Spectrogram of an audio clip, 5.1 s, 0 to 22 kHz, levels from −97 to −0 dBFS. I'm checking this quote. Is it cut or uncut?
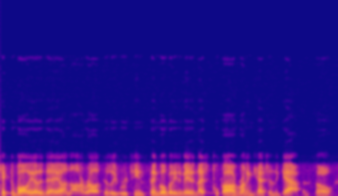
uncut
